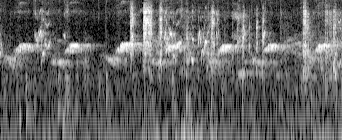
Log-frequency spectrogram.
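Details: Pet budgerigars giving soft, short chirps and warbled notes at a steady pace, with faint clicks and rustling behind.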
